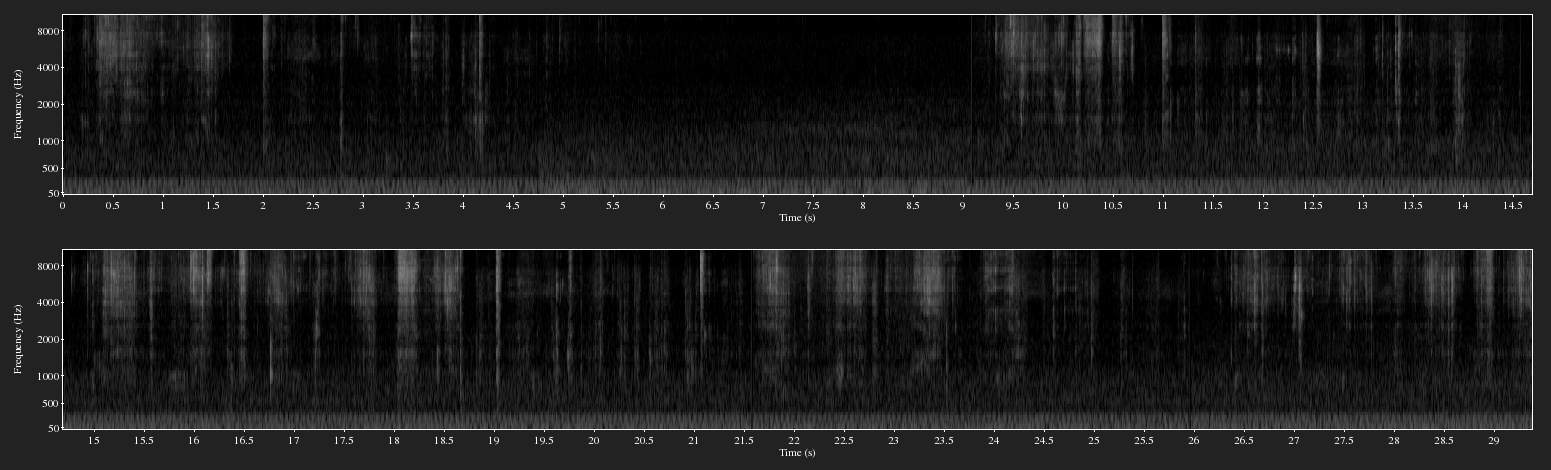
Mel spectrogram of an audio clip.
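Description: Close-up eating sounds: crunchy bites into crispy breaded fried chicken and chewing, with a run of short crackles that thins out for a few seconds before growing dense again, over a steady low hum.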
